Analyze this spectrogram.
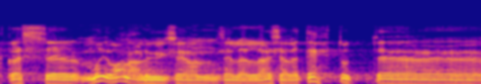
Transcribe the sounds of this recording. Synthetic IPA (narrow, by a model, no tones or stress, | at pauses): kɑsmɤjuɑnɑlyːseo̞nse̞lːe̞leɑsjɑle̞t̪e̞ht̪ud̪̥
